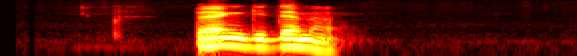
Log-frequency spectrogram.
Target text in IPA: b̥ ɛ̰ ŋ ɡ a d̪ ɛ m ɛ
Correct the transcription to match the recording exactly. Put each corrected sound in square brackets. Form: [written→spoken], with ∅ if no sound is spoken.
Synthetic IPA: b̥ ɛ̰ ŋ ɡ [a→i] d̪ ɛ m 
